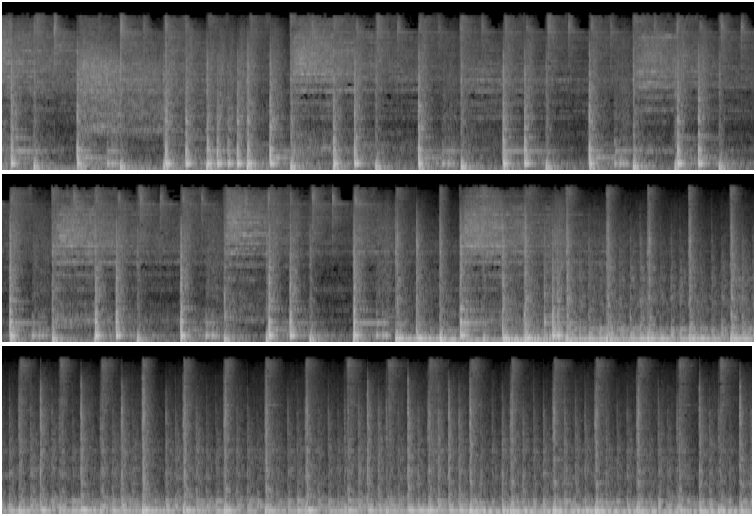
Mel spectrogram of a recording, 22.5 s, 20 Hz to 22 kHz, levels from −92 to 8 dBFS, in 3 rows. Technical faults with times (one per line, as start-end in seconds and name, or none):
none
